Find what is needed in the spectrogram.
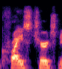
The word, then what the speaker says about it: Christchurch: You lived in Australia until you were six, and then you lived in Christchurch, New Zealand, if I'm saying it correctly.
